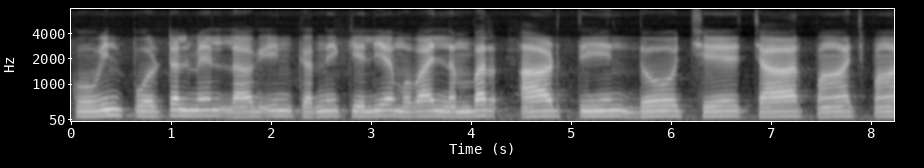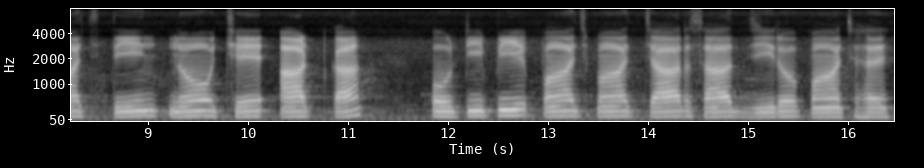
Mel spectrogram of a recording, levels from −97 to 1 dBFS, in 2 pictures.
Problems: constant background noise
